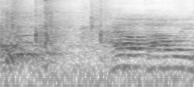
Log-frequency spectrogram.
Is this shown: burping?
no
